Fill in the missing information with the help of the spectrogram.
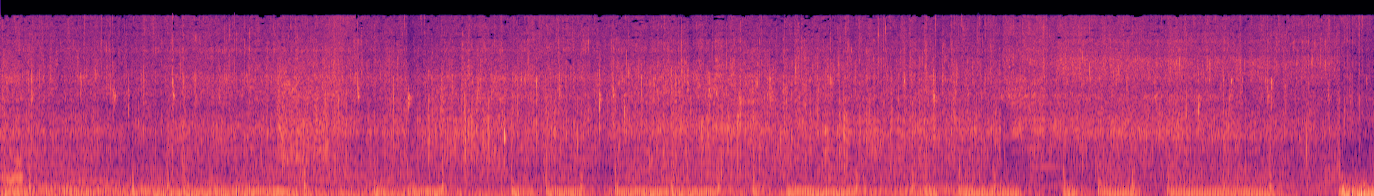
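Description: Batter-coated kangkong (water spinach) leaves deep-frying in hot oil in a wok: a steady sizzle full of fine crackling pops as the batter crisps.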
